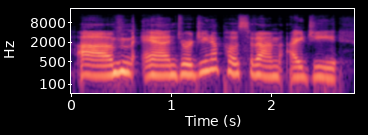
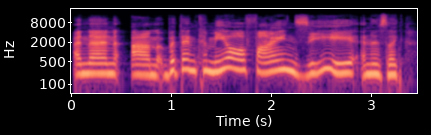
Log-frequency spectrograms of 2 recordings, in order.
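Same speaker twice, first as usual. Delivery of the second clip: usual speaking voice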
